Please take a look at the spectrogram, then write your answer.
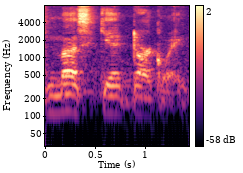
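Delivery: slow, soft, eerie monotone of mind-controlled people; hypnotized zombie crowd. Acted. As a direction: drone it out like you're in a trance. Hypnotized crowd chanting in unison.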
